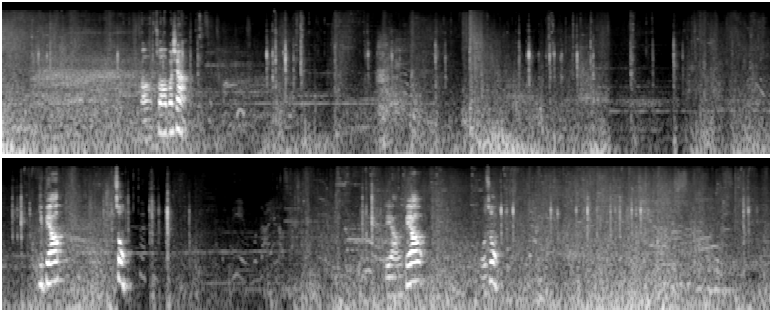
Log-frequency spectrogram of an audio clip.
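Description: Game battle effects clash and burst.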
